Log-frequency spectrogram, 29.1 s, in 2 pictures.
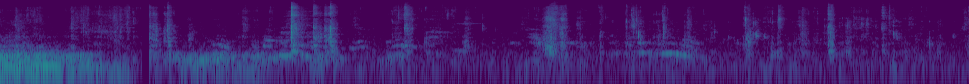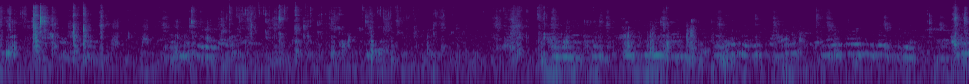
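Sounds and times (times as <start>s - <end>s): chewing with wet mouth clicks: 0.1s - 29.0s
wet squishing of rice by hand: 5.2s - 27.2s.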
